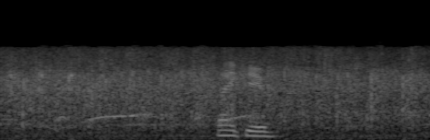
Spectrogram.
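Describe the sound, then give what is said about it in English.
A round of applause for mothers on Mother's Day: steady, dense clapping from a crowd that carries on evenly the whole time, while a voice briefly speaks over it partway through. “Let's give moms a round of applause.”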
